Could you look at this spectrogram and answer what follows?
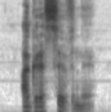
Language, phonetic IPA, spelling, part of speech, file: Polish, [ˌaɡrɛˈsɨvnɨ], agresywny, adjective, Pl-agresywny.ogg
